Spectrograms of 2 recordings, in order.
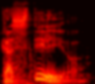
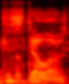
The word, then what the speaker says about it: Castillo: can break out our Spanish accents here steel pronunciation Castillo or as or as uh Butler would call him I like doing Costello's pitching yeah I like the way this Louis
